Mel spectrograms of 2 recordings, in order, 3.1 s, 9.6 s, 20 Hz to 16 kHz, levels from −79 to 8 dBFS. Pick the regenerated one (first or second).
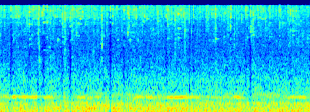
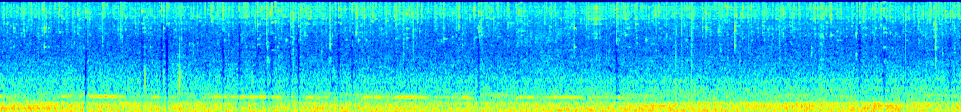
first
